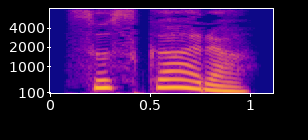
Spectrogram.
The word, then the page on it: ಸುಸ್ಕಾರ: suskāra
